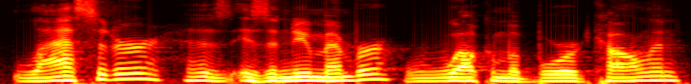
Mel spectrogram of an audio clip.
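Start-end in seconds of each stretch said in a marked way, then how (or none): none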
